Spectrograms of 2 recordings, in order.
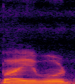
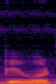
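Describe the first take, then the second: First: The first vowel sounds like 'eye'. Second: The first vowel sounds like 'ih'. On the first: "പൈവോട്ട് എന്നായിരിക്കും ചിലർ pronounce ചെയ്യുന്നത്" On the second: "പിവോട്ട് എന്നും പറയും"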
